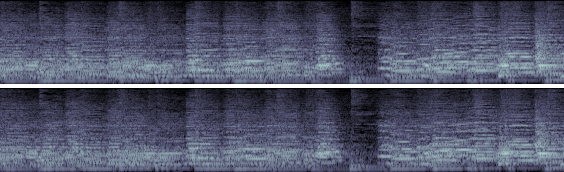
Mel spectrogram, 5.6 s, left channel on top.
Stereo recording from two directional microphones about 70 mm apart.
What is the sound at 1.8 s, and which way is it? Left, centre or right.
Music, centre.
